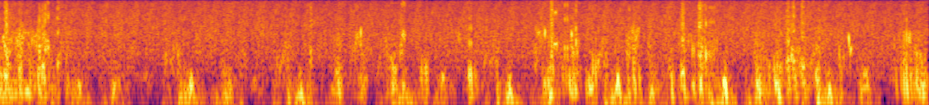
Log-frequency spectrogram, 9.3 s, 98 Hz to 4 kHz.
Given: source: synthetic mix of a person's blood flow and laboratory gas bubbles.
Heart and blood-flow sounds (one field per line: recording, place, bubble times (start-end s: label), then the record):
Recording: Doppler ultrasound of blood flow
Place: precordium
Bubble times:
0.00-0.64 s: bubbles
3.10-3.16 s: bubbles
3.35-3.48 s: bubbles
3.54-3.70 s: bubbles
3.86-4.08 s: bubbles
4.19-4.32 s: bubbles
4.58-4.62 s: bubbles
4.67-4.83 s: bubbles
5.33-6.03 s: bubbles
6.26-6.45 s: bubbles
6.67-7.20 s: bubbles
7.52-8.34 s: bubbles
8.37-8.56 s: bubbles
8.94-9.29 s: bubbles
From the record:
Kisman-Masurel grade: 332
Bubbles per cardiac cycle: rolling drumbeat, 9 or more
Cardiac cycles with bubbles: 50 to 99%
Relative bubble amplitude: moderate (0.250 to 0.450)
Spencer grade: 3 (all of the cardiac periods contain showers or single bubble signals, but not dominating or overriding the cardiac motion signals)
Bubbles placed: only in the low amplitude regions of the cardiac cycle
